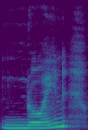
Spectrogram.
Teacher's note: We have the EU saying oi in neun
